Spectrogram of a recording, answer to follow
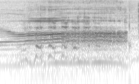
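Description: A man's long, loud groan of stress, rising in pitch at first and then held, cutting off just before the end.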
